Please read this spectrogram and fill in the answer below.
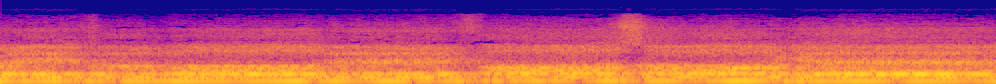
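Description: Slowed-down, heavily reverberated recording of a French military promotion song: voices in chorus singing long held chords over a deep sustained note, the chord shifting about halfway through and again near the end.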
